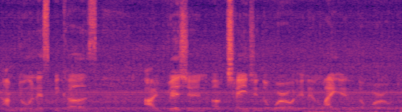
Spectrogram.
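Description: Loud background noise runs beneath a man speaking at a fairly slow pace. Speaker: aspiring activist vlogger. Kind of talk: personal monologue to camera. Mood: earnest, calm, determined. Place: open country.

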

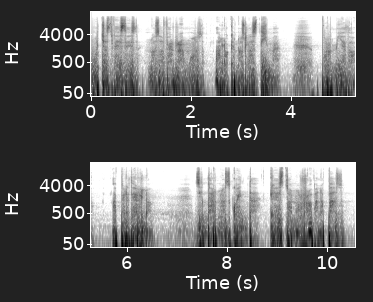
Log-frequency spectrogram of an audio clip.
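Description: With long, frequent pauses, the whispering unfolds at a very slow pace. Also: man. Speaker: ASMR content creator. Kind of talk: ASMR quote reading to camera. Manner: soft-spoken, whispery. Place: home room. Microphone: studio mic.

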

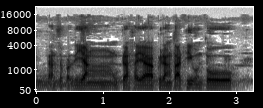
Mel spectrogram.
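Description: A man's fairly low voice comes at a moderate pace in a dry recording with no echo and light background noise. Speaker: goat farming video host. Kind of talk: on-site farm visit interview. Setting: outdoors at a goat pen. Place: farm machine. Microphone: phone near.

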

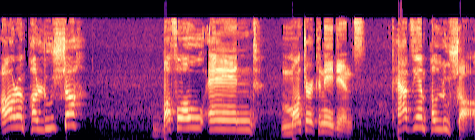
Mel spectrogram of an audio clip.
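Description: A man's high-pitched voice with a Japanese accent. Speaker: trading card box break youtuber. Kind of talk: card unboxing commentary. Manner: animated. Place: home room. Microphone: camera far.

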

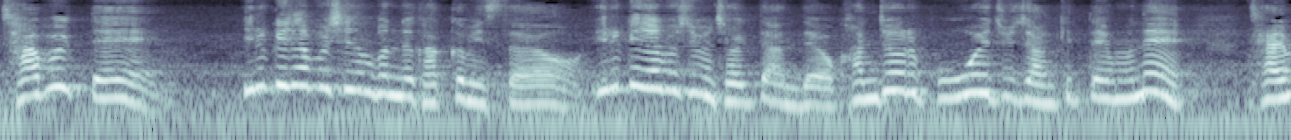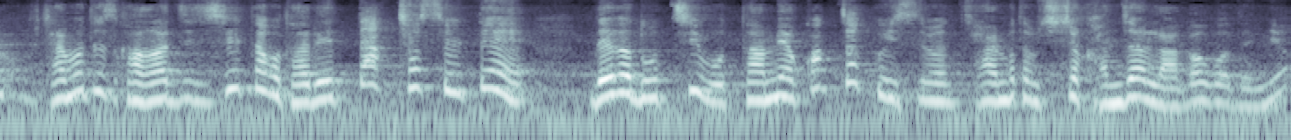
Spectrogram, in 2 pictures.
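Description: Against light background noise, a woman with a high pitch speaks at a fairly quick pace. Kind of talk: tutorial. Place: shop.

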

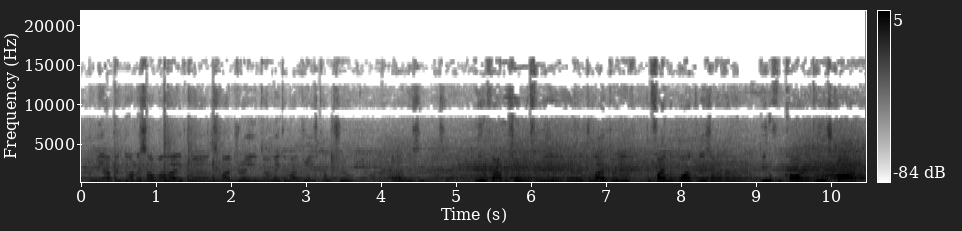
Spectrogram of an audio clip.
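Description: A man rattles off his words at a very fast pace through loud background noise. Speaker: boxer. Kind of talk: interview. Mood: relaxed, confident. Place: hall.

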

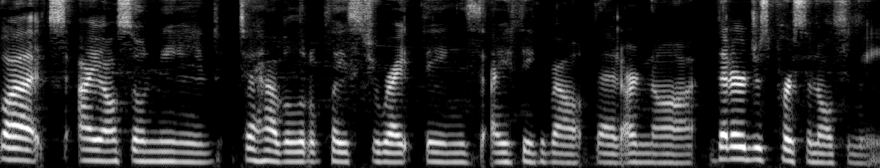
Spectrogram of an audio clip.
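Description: A woman's fairly low-pitched voice at a moderate pace, monotone and flat, with hardly any pauses. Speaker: planner hobby vlogger. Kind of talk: casual vlog walkthrough. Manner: halting, many fillers. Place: home room. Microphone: phone near.

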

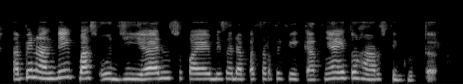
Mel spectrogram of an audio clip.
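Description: This woman speaks at a very fast pace with a high pitch. The background is quiet. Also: dry sound with no echo. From Padang, West Sumatra, Indonesia; West Sumatra, Indonesia. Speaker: university student; guest. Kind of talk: webinar talk and Q&A. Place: home room. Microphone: video call.

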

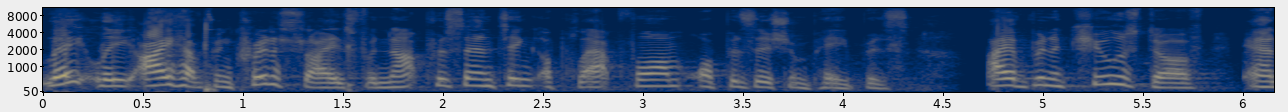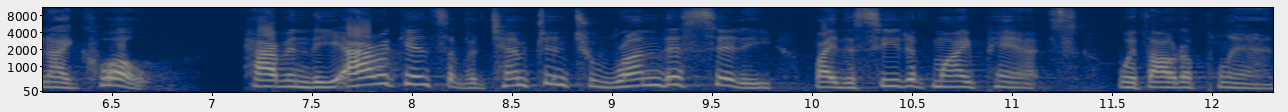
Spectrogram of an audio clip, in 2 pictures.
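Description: A woman talks at a moderate pace. Very wide swings run through her pitch. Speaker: candidate. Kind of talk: campaign statement. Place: studio.

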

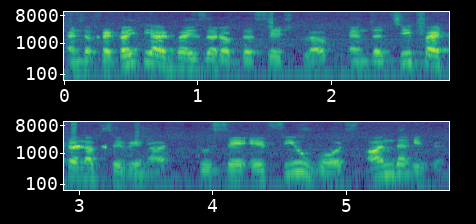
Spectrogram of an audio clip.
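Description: Against light background noise, a man talks at a fairly quick pace with very wide pitch swings. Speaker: student moderator. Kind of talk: formal event moderation. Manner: formal. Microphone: video call.

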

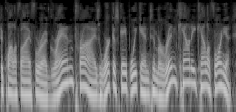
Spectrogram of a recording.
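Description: An American-accented man speaks at a moderate pace and medium pitch in a dark, mellow, somewhat breathy tone. His pitch swings very widely while his loudness stays very even, and the sound is dry with no echo. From Las Vegas, USA. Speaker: radio announcer. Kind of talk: radio station aircheck, on-air announcer patter. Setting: radio broadcast. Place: studio. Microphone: studio mic.

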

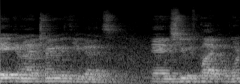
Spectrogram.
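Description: Speaking at a very fast pace, a man is heard with strong room echo and light background noise. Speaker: guest, soccer coach. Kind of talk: motivational speech. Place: hall. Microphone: camera far.

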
